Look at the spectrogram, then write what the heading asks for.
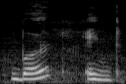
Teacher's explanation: burn is stressed and ink is unstressed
